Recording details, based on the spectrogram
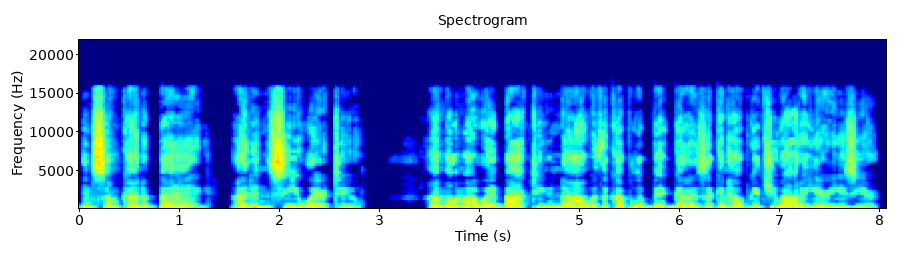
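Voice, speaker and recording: A high, keyed-up young buddy, put on by a male narrator. The voice sits far above the reader's own low register and stays bright and strained. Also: big pitch swings, moderate pace, slightly rough, full character voice. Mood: hurried. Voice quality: high strained voice, much raised. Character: nervous excitable young man, friend.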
